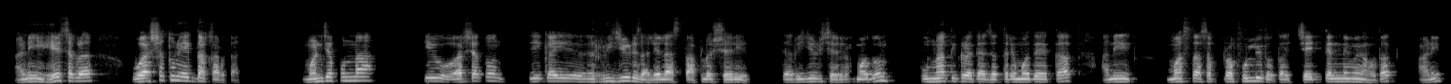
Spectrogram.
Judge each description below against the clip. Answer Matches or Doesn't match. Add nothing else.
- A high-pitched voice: Doesn't match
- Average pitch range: Matches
